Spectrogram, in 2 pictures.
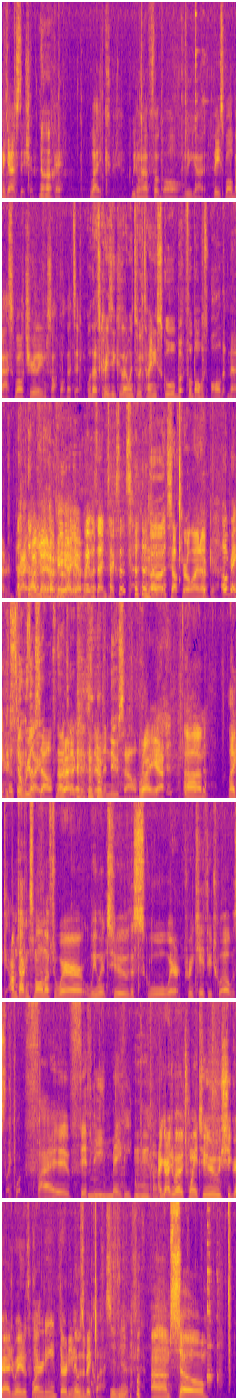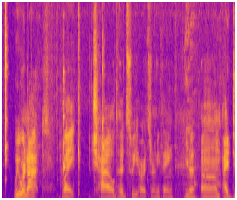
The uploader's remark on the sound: From the van. Living and working full time in their van.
